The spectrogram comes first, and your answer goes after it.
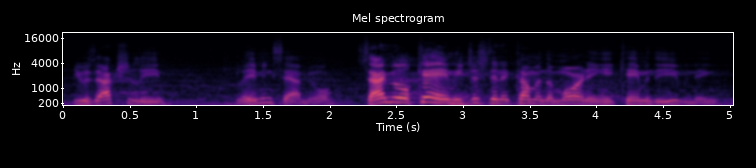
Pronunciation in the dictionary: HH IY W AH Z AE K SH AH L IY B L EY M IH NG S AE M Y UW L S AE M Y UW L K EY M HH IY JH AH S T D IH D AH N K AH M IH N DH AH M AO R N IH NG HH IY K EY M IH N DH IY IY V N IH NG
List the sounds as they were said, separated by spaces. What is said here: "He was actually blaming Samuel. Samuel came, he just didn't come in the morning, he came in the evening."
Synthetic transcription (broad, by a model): HH IY W AH Z AE K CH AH L IY B L EY M IH NG S AE M Y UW L S AE M Y UW L K EY M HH IY JH AH S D IH D N K AH M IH N DH AH M AO R N IH NG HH IY K EY M IH N DH IY IY V N IH NG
